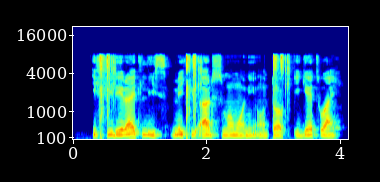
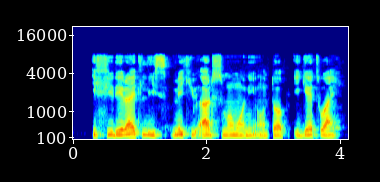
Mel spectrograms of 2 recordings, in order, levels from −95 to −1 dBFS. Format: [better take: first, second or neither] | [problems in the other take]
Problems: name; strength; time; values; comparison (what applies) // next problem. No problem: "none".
second | noise reduction (neural mask model Resemble Enhance denoiser)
